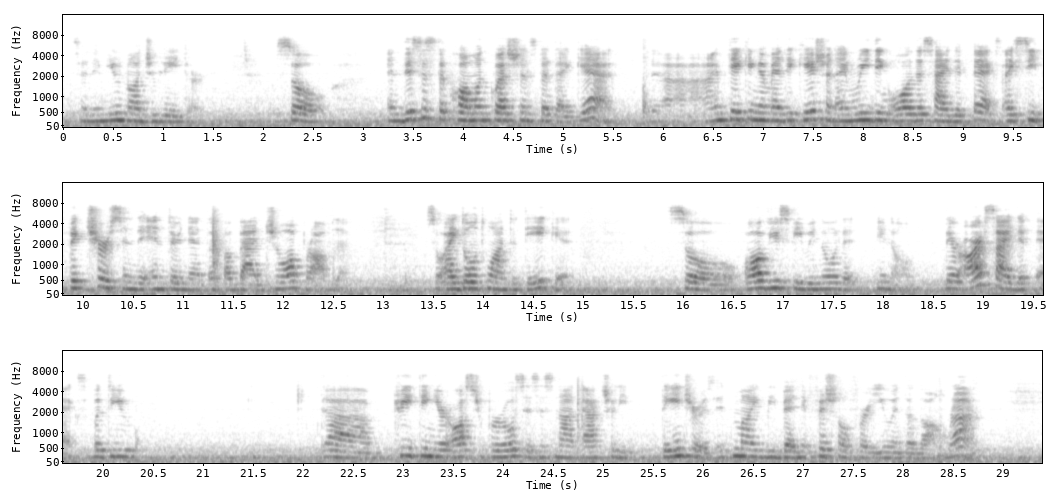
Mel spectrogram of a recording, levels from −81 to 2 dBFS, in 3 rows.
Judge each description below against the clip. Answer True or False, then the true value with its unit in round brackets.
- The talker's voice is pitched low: False (210 Hz)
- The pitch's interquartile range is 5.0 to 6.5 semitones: False (3.0 semitones)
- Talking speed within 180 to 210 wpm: False (150 wpm)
